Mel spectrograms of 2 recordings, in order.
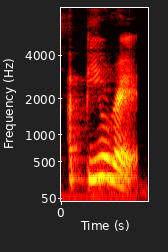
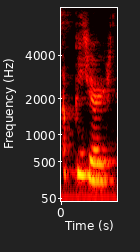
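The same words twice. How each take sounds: First: The ending is said as an extra syllable. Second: The ending is a bare d sound. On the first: The speaker calls it wrong. "Cuidado para você não falar appeared" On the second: The speaker calls it right. "não se fala o E. Então vai ser appeared"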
